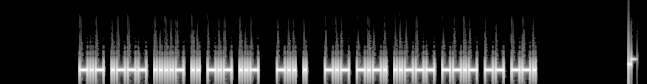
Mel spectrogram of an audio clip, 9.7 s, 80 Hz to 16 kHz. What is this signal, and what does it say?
Morse code, heard as a keyed tone, about 30 wpm, 700 Hz. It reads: KJ4IKU DE KC2QMG
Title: USA Callsign DE Callsign - 6 Characters - 30wpm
